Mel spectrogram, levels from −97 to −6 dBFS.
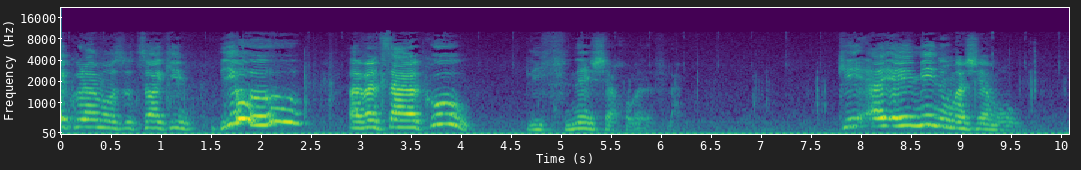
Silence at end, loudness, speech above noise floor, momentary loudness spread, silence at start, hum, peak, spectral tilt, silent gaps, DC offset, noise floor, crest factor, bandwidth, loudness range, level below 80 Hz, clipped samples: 0.5 s; -20 LUFS; 27 dB; 20 LU; 0 s; none; 0 dBFS; -5.5 dB/octave; none; 0.7%; -48 dBFS; 22 dB; 9.2 kHz; 17 LU; -50 dBFS; under 0.1%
